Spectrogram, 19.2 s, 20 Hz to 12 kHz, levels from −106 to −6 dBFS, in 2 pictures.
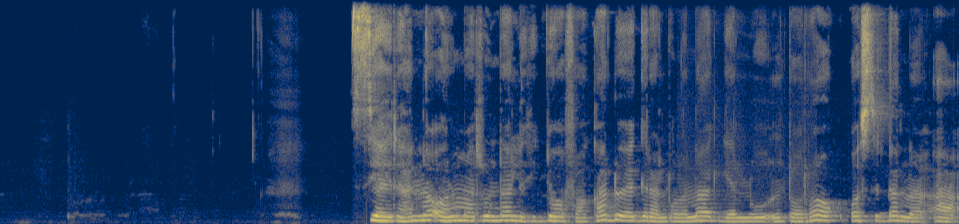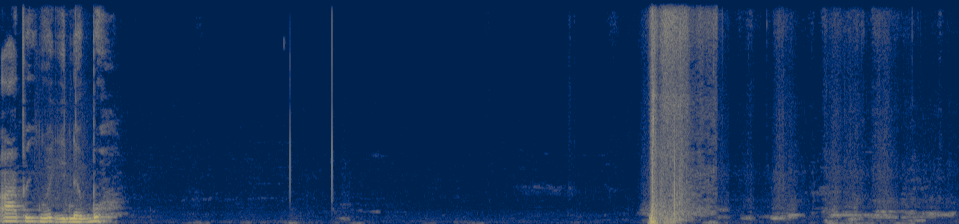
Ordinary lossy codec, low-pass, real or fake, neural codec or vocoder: none; none; real; none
